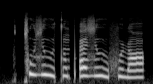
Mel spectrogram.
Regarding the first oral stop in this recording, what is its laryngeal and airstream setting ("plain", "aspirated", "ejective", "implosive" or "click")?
click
